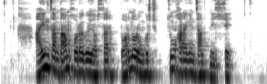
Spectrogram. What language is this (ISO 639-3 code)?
mon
